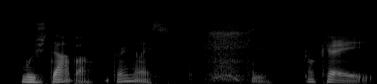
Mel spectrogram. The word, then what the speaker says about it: Mujtaba: Mujtaba.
